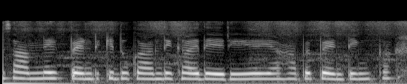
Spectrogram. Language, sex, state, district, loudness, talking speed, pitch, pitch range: Hindi, female, Odisha, Nuapada, -14 LUFS, 190 wpm, 260 Hz, 255-270 Hz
